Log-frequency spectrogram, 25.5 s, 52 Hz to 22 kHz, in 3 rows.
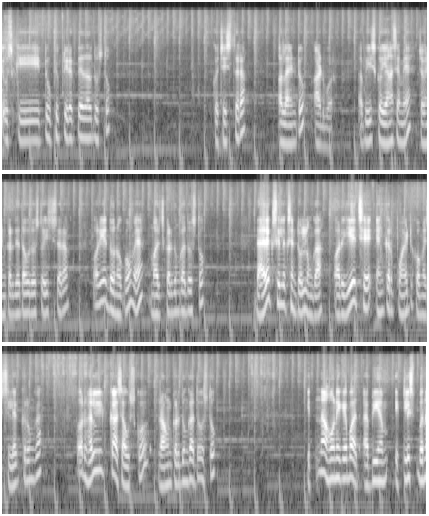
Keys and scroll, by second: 0.0-1.8 typing, 3.9 Return.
